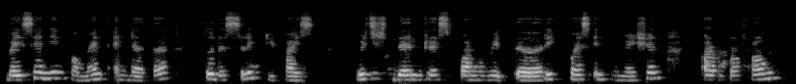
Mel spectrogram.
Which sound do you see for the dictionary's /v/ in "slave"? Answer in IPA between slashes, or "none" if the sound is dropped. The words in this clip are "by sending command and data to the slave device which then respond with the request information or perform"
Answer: /f/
